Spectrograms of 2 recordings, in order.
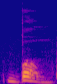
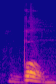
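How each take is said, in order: First: The final B sound is silent. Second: The same.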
